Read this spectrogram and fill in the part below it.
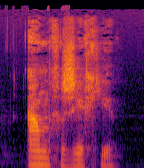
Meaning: diminutive of aangezicht
- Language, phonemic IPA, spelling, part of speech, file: Dutch, /ˈaŋɣəˌzɪxcə/, aangezichtje, noun, Nl-aangezichtje.ogg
